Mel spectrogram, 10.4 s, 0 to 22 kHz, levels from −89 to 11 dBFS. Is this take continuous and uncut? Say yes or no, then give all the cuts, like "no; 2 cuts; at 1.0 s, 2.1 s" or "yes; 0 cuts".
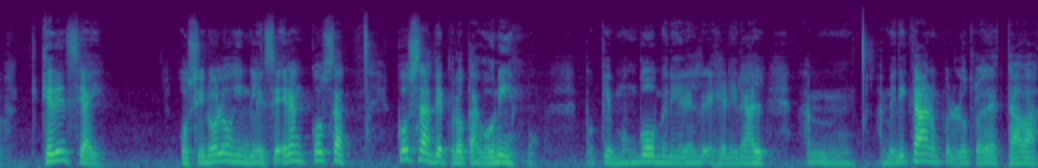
yes; 0 cuts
